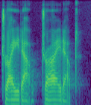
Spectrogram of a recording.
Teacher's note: change the verb into an adjective with Ed dried dried out I link the sounds with a fast D in the middle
